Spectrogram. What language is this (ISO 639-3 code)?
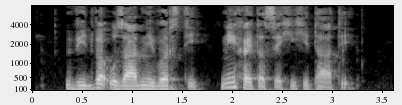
slv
